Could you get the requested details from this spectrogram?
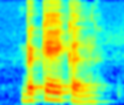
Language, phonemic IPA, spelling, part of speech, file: Dutch, /bəˈkekə(n)/, bekeken, verb, Nl-bekeken.ogg
- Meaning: 1. inflection of bekijken: plural past indicative 2. inflection of bekijken: plural past subjunctive 3. past participle of bekijken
